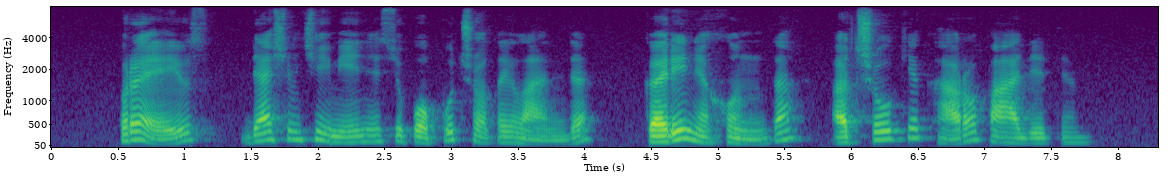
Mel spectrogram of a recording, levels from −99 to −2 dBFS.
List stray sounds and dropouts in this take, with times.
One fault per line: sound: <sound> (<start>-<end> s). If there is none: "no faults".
no faults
